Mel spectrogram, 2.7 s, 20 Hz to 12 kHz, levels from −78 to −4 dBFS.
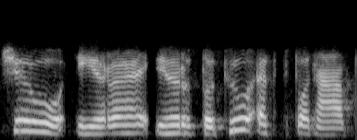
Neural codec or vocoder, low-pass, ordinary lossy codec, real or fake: codec, 16 kHz, 2 kbps, FunCodec, trained on Chinese and English, 25 frames a second; 7.2 kHz; Opus, 32 kbps; fake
